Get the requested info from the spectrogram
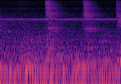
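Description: A voice making two short, quiet, hissing 'ch' sounds a little under a second apart, practising the sound, over a faint steady high-pitched whine.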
